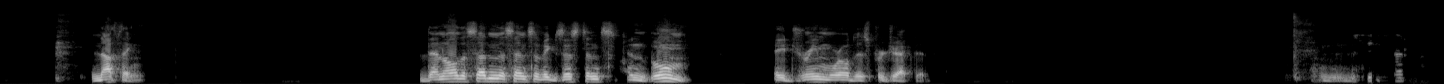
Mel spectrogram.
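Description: A middle-aged man speaks calmly, close to a microphone, with pauses.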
